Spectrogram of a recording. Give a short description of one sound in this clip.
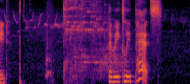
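A game chimes with a bright sparkling effect.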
